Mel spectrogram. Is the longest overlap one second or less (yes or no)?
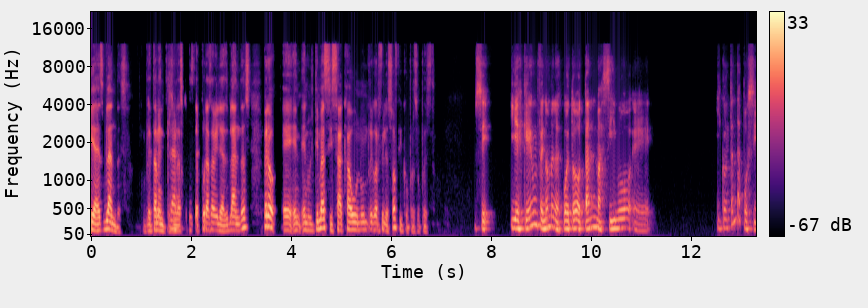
yes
